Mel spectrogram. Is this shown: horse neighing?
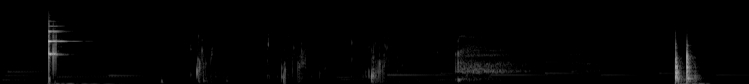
no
